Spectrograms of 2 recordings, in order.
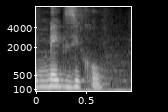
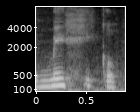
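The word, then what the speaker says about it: México: We do have some exceptions like Mexico. They do not say Mexico. Okay. For that they say it in a different way. They say it as if the X is her sound. They will use the her sound for the X. So in that case they will say Mexico.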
